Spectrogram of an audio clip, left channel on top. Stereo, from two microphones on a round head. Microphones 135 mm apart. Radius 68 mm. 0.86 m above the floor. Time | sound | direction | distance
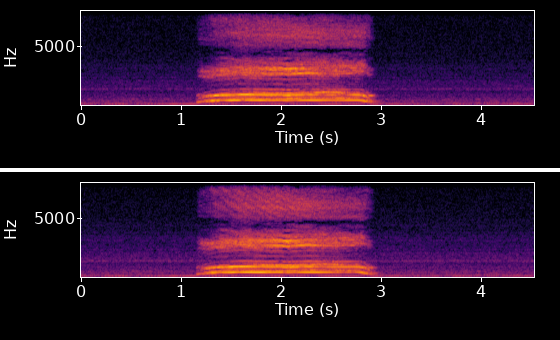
1.2 | a scream | 25° right (ahead or behind) | 1.7 m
